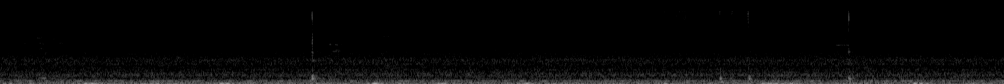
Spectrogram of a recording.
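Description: A few scattered computer keyboard keystrokes: one click about three seconds in, a small run of clicks around seven seconds, and another near eight and a half seconds, over a steady low hum.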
